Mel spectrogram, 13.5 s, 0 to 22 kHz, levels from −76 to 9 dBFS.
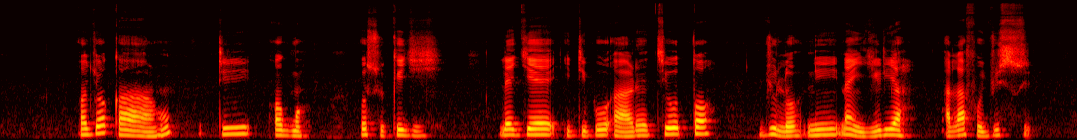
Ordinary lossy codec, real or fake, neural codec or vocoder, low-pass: none; real; none; 19.8 kHz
